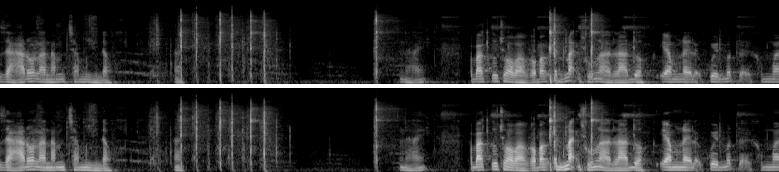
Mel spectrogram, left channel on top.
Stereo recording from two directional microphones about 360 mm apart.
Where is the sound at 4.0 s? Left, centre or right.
Right.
